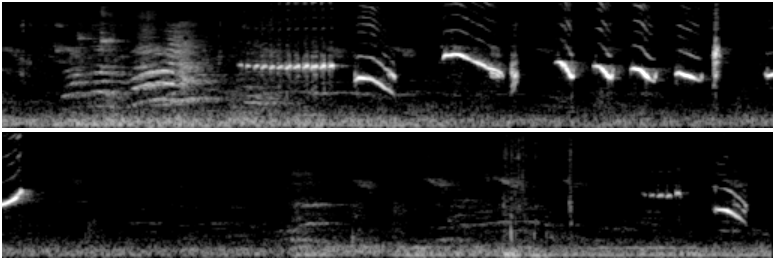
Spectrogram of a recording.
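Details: Male common iora singing energetically: a fast chattering start, then a rapid string of about eight loud down-slurred whistles, quiet gap and one last falling whistle; soft low rumble behind.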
